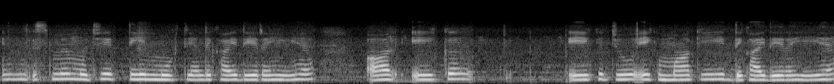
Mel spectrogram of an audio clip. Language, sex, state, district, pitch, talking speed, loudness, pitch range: Hindi, female, Bihar, Purnia, 220 Hz, 135 wpm, -15 LUFS, 215-235 Hz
